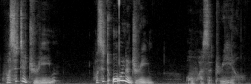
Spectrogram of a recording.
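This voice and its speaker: Reading a picture book to young kids, a woman with a slightly high voice performs it theatrically, shifting into whispers and exclamations and softly quizzing her audience. She's a children's storybook reader.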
